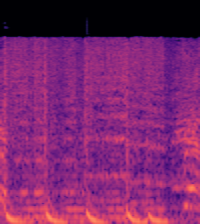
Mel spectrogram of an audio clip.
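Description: Techno dance track: a deep kick drum that drops steeply in pitch on each hit, about two to three hits a second, under synth sounds, with a shouted voice coming in near the end.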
